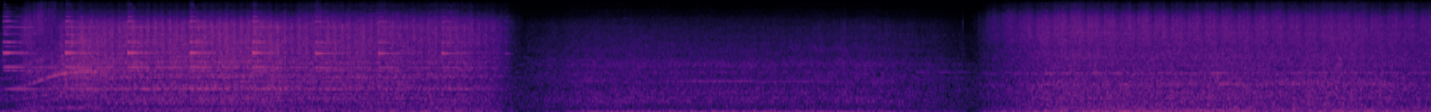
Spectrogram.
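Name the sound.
long train passing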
